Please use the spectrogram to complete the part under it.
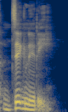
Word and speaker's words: dignity: Sentence 11, frase 11, uma frase dramática, dignity, pronúncia americana, dignity, esse T no final soa como ri, então, my dignity isn't, o que é isn't?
